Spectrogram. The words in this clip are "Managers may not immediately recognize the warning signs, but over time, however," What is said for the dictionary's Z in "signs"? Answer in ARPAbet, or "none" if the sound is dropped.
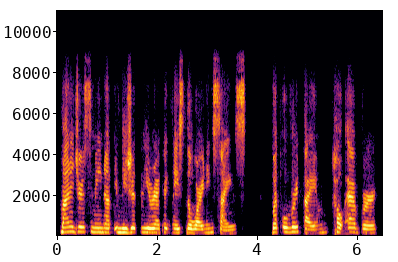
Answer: S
